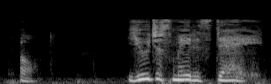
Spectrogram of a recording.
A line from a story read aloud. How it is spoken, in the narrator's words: Colin whispered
